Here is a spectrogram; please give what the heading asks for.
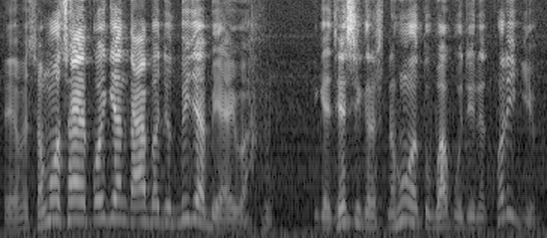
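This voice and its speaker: A man's voice: high-pitched, quick pace, slight background noise, poor audio. A man telling a comic story on stage, acting out characters with stammers and sobs. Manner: animated, acts out characters with stammers and sobbing. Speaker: stand-up comedian. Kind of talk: Gujarati folk comedy storytelling on stage.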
